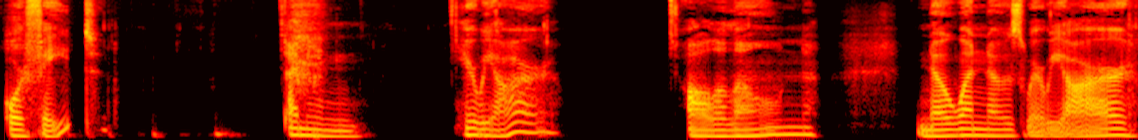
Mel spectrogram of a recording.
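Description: Low, unhurried, creaky-voiced woman, acted out. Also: dark tone, dry recording, studio quality, full character voice. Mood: wistful, intimate. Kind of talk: live table read of TV drama script.

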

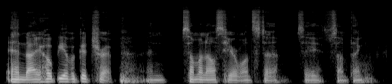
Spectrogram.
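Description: A man's voice: lowish voice, brisk, gravelly, no echo. An actor playing a wry, awkward, talkative teenage boy in a table read of a teen drama. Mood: awkward, affectionate.

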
